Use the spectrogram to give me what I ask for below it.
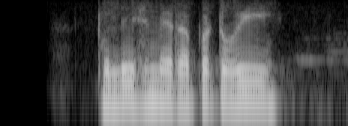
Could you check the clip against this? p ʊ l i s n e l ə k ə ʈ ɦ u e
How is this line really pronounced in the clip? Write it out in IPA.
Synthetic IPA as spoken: p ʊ l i s m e ɾ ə p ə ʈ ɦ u i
